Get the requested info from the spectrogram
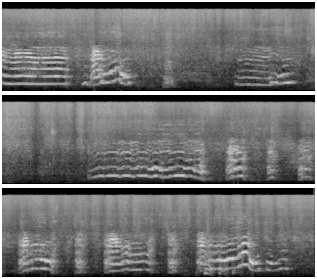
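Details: Singing dog mixing long steady howled tones with choppy, yip-like broken notes that come in quick bursts, the voice wobbling in pitch, over a faint hiss.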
